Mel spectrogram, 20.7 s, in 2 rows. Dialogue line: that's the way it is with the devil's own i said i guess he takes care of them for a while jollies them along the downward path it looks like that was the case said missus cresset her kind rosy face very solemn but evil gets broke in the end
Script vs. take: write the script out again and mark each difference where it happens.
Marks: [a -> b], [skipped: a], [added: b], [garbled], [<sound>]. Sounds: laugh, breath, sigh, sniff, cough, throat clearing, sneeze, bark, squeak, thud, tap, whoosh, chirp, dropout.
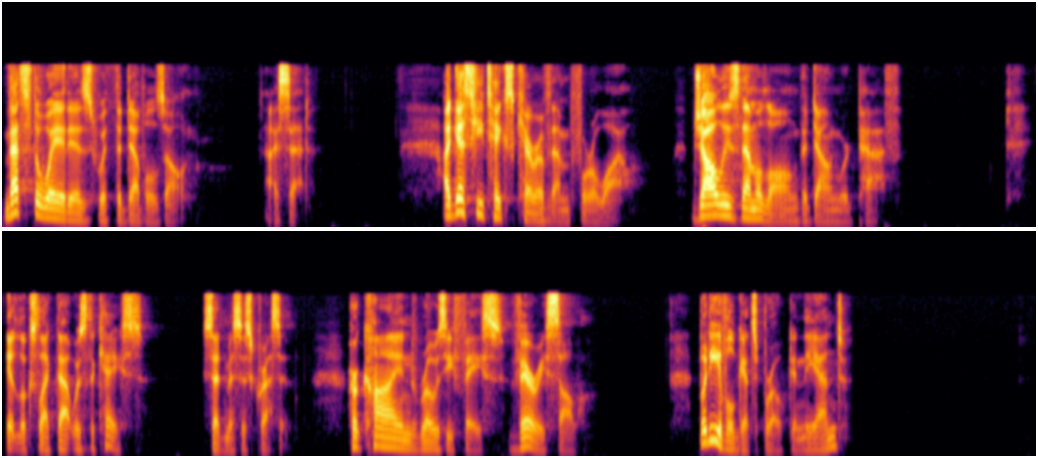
that's the way it is with the devil's own i said i guess he takes care of them for a while jollies them along the downward path it looks like that was the case said missus cresset her kind rosy face very solemn but evil gets broke in the end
